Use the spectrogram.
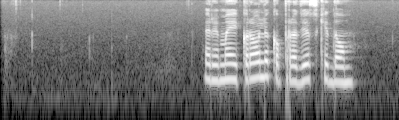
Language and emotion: Russian, neutral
